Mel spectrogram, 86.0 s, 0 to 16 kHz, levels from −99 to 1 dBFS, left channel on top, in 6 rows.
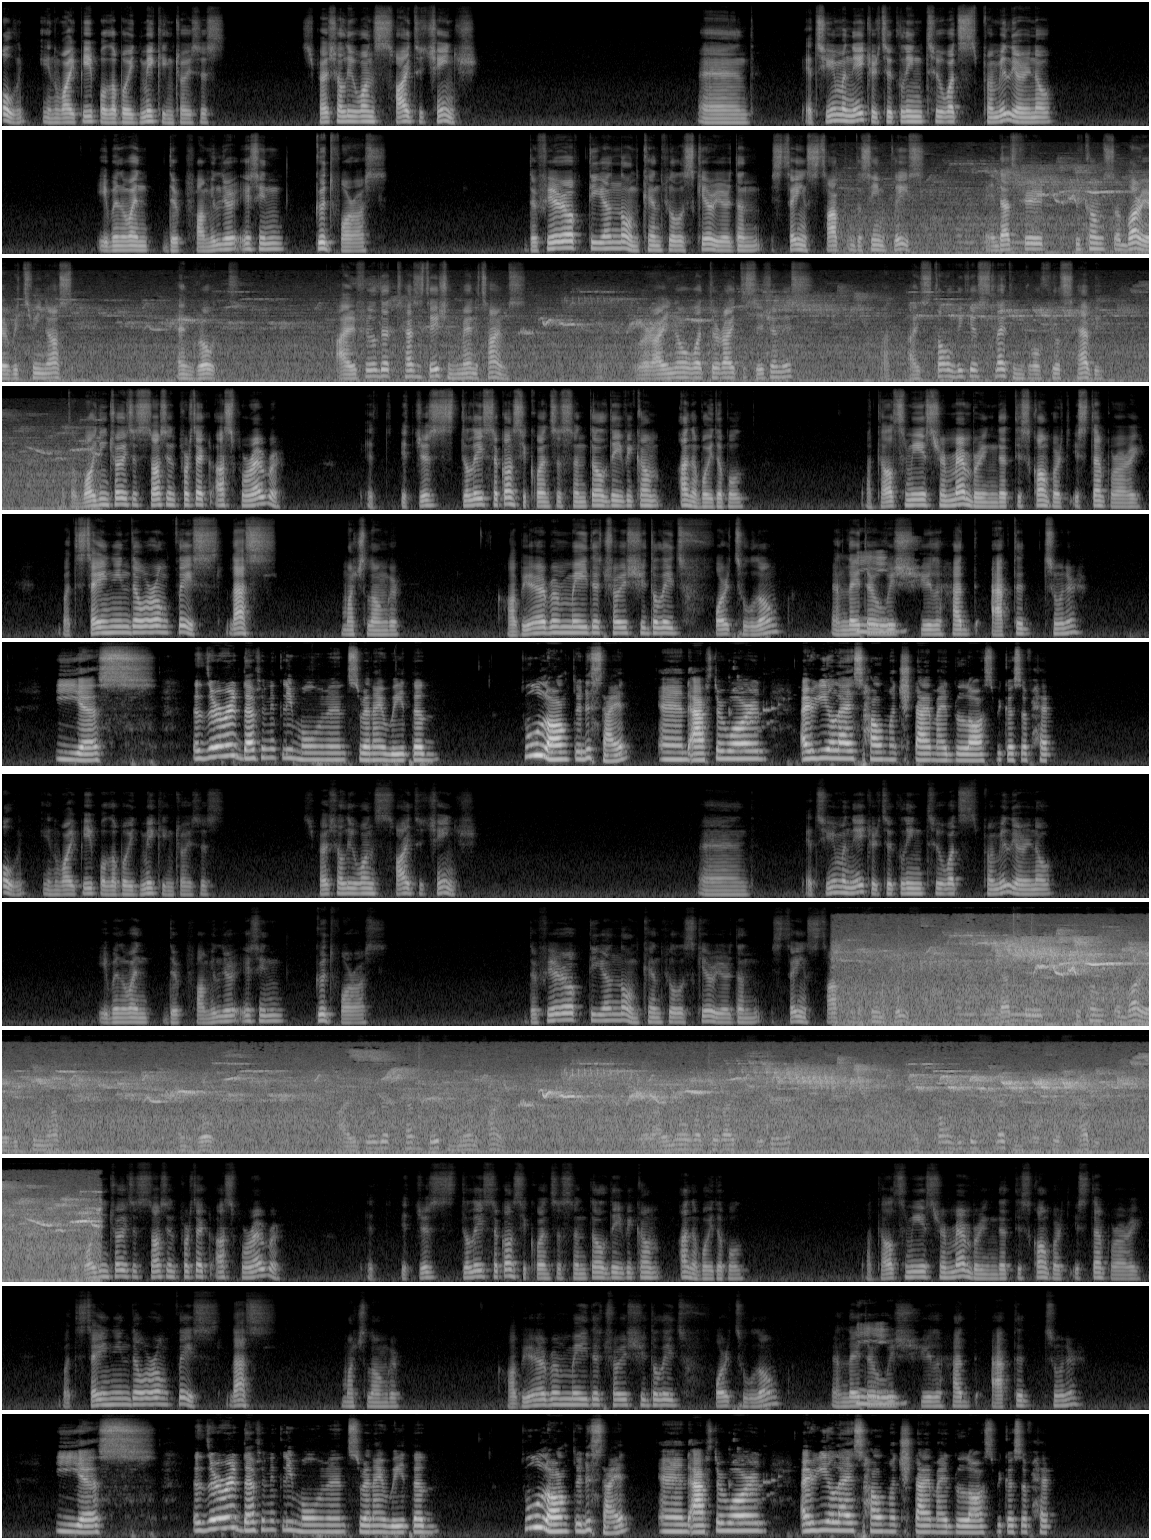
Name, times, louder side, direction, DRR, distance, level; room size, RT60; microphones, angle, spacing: voice 1, 0.0-2.7 3.8-5.9 8.7-9.3 10.0-13.1 15.5-16.2 16.4-17.9 18.3-19.1 20.9-25.8 26.6-27.4 27.7-29.6 30.8-31.6 32.8-35.2 36.1-36.2 36.6-38.8 39.6-42.4 43.9-46.5 47.6-47.7 48.0-52.3 54.0-57.2 58.1-60.7 61.6-62.3 63.7-66.0 66.3-67.1 67.7-69.4 69.7-70.9, left 6 dB, 50° left, 0.4 m, -35 dB
sound 1, 24.7-44.3, right 13 dB, 80° right, 0.4 m, -34 dB
voice 2, 68.0-68.6 72.4-73.6 74.1-77.1 78.2-79.5 79.9-81.3 81.7-84.7, left 1 dB, 10° left, 0.7 m, -29 dB
7.3 x 3.2 x 5.4 m
head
